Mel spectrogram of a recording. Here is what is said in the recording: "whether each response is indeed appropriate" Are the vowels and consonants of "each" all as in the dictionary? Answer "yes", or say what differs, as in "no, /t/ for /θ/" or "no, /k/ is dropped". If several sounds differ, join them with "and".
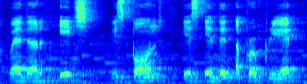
yes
